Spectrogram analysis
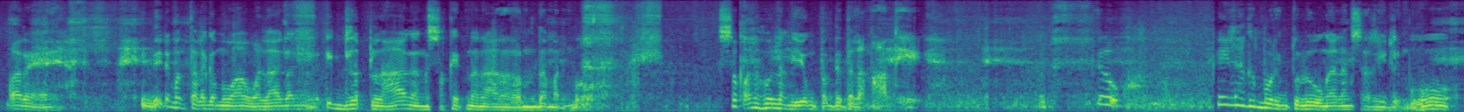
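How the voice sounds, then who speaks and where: Casting: earnest, concerned Filipino buddy, emphatic and very animated radio drama delivery, heavy background sound. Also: male voice, low-pitched, measured pace, pauses often, noisy background. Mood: earnest consoling. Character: concerned, earnest male friend, pleading and consoling. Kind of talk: Tagalog radio drama acting. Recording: loud ambient sound effects behind.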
